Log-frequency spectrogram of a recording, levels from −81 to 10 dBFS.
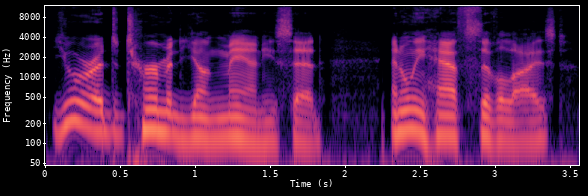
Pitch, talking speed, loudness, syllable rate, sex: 130 Hz, 200 wpm, -21 LUFS, 6.7 syllables/s, male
